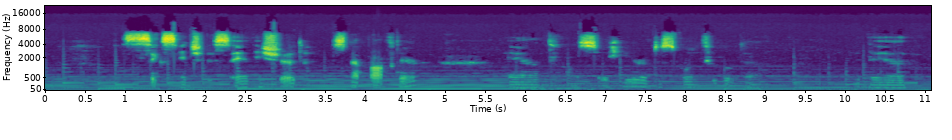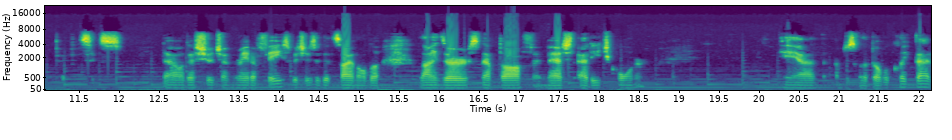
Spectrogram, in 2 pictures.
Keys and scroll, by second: 1.0 6, 1.4 Return, 6.7 l, 11.4 6, 11.6 Return, 12.9 space.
